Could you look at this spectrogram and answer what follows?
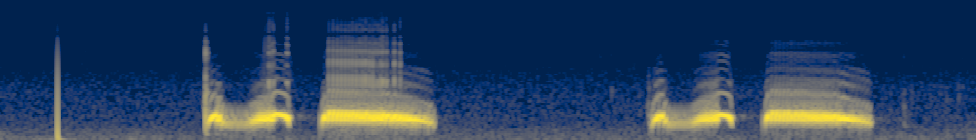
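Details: Spotted dove lure call for wild doves: a sharp click, then two mellow phrases, each a short dipping note followed by a drawn-out hollow coo.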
